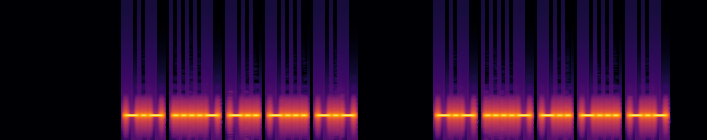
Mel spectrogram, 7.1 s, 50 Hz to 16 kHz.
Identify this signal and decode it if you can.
Morse code, heard as a keyed tone, about 32 wpm, 700 Hz. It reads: K4DBK K4DBK
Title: USA Call Signs - 5 Characters - Repeated 2x - 30wpm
